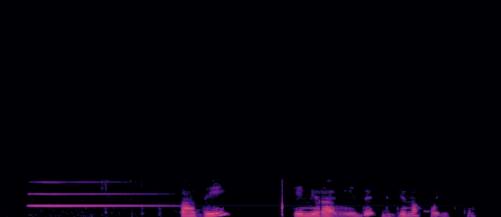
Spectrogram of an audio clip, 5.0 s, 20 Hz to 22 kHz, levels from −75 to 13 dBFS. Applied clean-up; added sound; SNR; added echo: classical method spectral subtraction.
